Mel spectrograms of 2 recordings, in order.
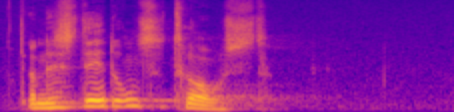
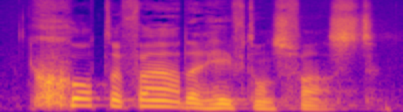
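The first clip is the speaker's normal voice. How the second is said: usual speaking voice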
